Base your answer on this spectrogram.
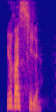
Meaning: uracil
- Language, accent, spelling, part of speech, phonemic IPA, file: French, France, uracile, noun, /y.ʁa.sil/, LL-Q150 (fra)-uracile.wav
